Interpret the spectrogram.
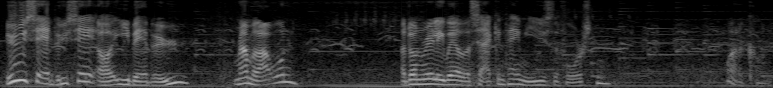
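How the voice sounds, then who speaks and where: A man's voice: a little high, expressive, moderate pace, pauses often, fairly bright tone, faint music behind. A man playing a crude, dim, oddball castaway in an amateur comedy audio drama. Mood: silly.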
